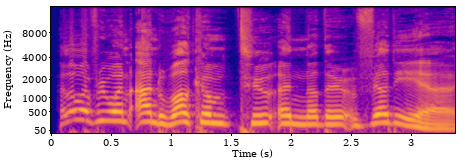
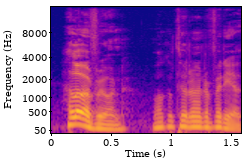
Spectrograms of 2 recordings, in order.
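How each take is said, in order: First: It is said in an odd, unusual accent. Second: It is said in his normal voice.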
